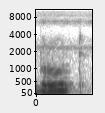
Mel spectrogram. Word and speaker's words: brought: जैसे ब्रूथ, BROUGHT, ठीक है, तो यहाँ पर भी जी एच साइलेंट है, पढ़ते हैं ब्रूट, ये जी एच क्या है, साइलेंट है।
